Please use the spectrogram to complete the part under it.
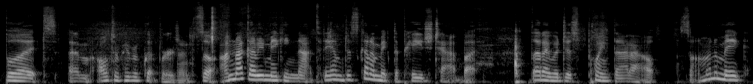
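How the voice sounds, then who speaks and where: Hoarse middle-aged woman host, lower voice, rambling casual chat with fillers. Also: sing-song, fast, background noise. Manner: chatty, rambling with frequent fillers. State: hoarse, recovering from flu with a cough. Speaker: craft channel host. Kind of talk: casual devotional and crafting chat. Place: home craft room.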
